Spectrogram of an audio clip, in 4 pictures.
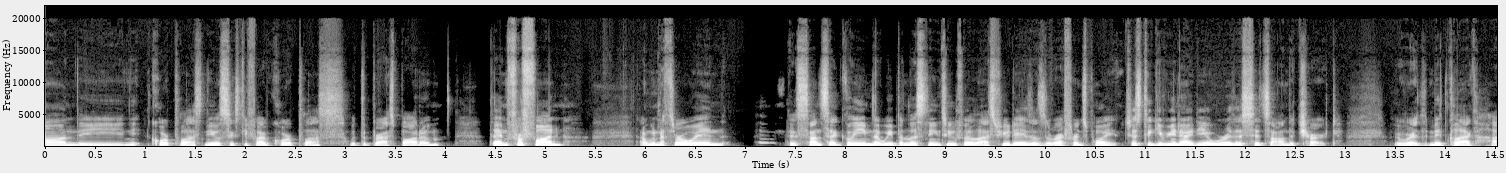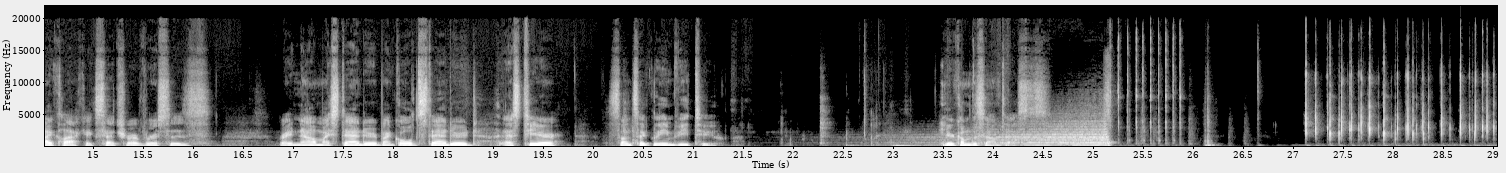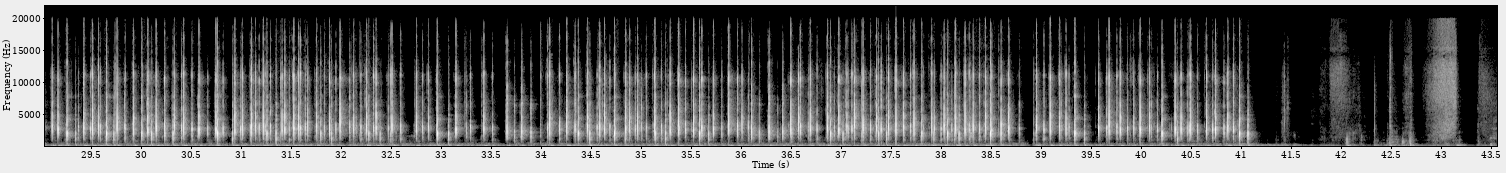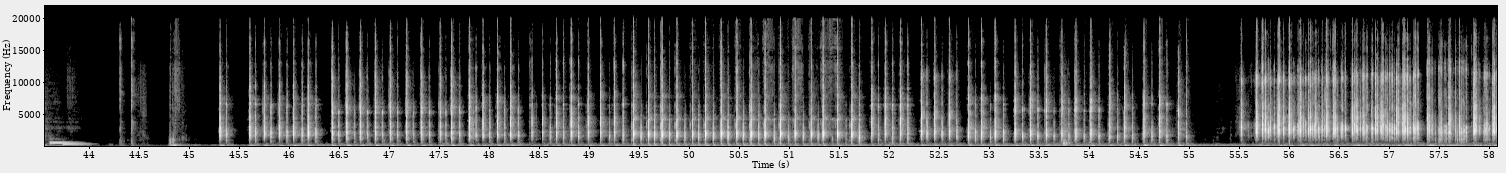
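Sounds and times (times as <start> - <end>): typing on mechanical keyboard: 25.2 - 26.0, 27.1 - 41.1, 45.3 - 58.0.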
